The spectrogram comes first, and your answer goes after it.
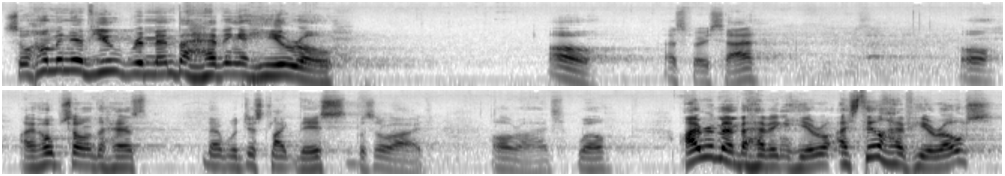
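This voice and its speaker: Danish man, 50s, high voice, conference speaker, storytelling delivery, reverberant hall. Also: big pitch swings. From Denmark. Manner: storytelling, reads a passage aloud with pauses. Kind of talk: presentation to an audience.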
